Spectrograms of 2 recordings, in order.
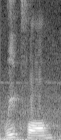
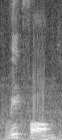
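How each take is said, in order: No difference in how they are said.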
